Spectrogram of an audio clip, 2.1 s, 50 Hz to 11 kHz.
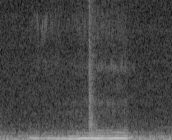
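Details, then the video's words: A pet cat at home snoring in its sleep on a quiet weekend in early 2021: one drawn-out, low, droning snore lasting about a second, steady in pitch, in a quiet indoor room. "리얼 고양이 코골이"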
